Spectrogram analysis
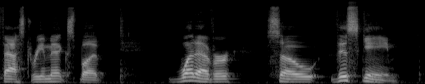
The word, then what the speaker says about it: FAST RMX: fast rmx I figured I think it's supposed to be pronounced fast remix but whatever so this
